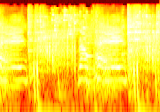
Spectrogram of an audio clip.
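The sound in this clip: Plates shattering, with three sharp crashing bursts of breaking crockery spread over two seconds, heard under a steady tonal voice that continues between the impacts.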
